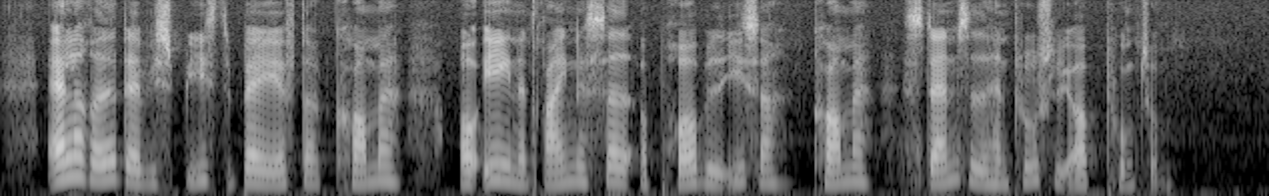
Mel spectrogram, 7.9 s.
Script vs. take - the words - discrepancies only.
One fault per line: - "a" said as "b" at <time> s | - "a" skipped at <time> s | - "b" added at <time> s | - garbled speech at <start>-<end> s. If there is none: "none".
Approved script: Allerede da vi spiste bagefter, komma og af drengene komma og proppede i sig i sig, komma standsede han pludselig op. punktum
- "en" added at 3.0 s
- "komma" said as "sad" at 3.7 s
- "i sig" skipped at 4.9 s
